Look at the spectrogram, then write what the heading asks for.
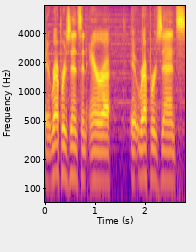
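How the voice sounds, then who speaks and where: A man talks at a fairly slow pace. Behind him, music can be heard. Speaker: auction house representative. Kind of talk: promotional video presentation to camera. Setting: outdoors next to the car.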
